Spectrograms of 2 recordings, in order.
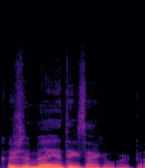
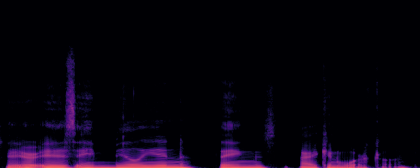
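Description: First: It is said smoothly without gaps between words. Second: It is said with gaps between words.

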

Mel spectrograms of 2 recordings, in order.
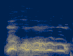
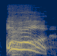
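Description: First: It is a guttural grunt sounding underwater. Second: It is a plain hit grunt.

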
